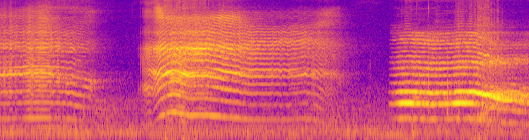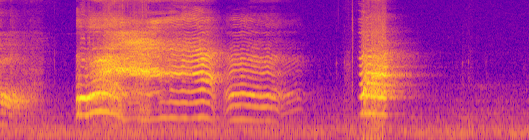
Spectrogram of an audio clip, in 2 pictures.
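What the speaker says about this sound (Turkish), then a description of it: "Bakalım nasıl kıvranıyor, nasıl ağlıyor, o sesi duyalım." An infant with gas pains in the lower belly cries loudly and close by in repeated wailing bouts, each rising and breaking into sobs, separated by brief pauses.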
